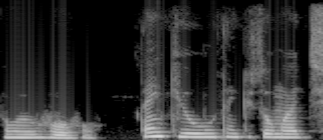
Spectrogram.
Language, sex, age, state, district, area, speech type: Marathi, female, 18-30, Maharashtra, Ahmednagar, urban, spontaneous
